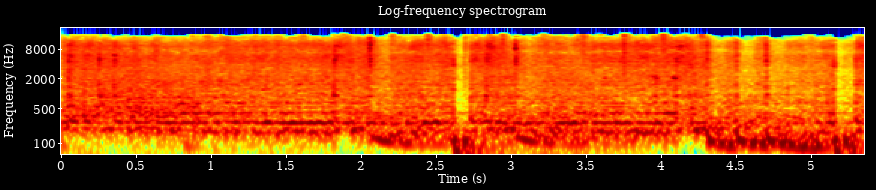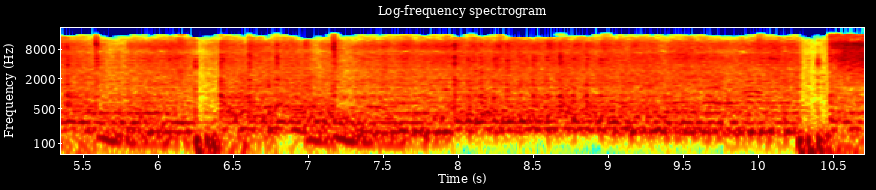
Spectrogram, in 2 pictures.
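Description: Live band music played through PA speakers: an electric bass line moving under sustained held chords, with a few scattered drum hits.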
